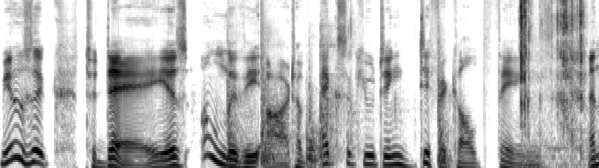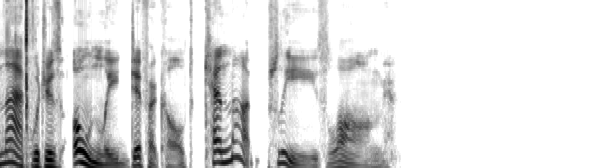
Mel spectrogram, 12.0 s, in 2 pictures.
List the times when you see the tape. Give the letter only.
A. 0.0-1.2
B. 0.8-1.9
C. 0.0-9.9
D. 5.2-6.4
D.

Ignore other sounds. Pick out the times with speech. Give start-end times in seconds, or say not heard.
0.0-9.9.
